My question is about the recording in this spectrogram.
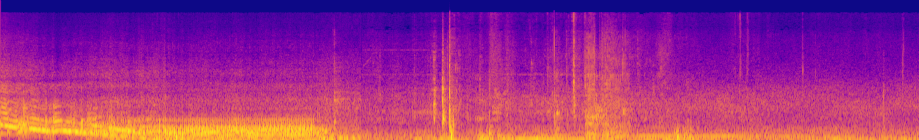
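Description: Sport motorcycle engine winding down, its pitch falling steadily as the bike slows, then idling low from about three seconds in, with two sharp clicks near the middle.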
